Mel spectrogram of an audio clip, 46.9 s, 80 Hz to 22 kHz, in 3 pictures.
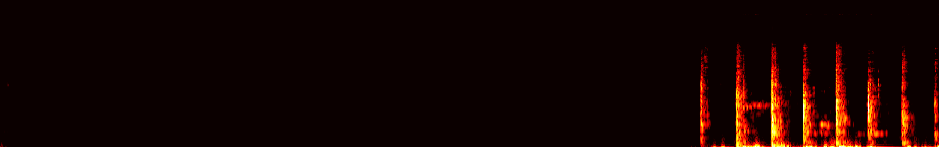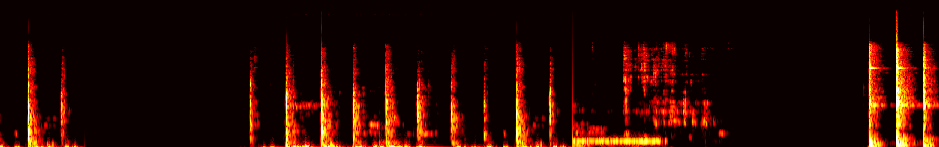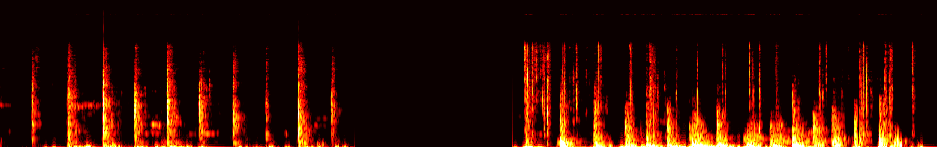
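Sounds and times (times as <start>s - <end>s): knocks with low thud: 40.6s - 46.8s.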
